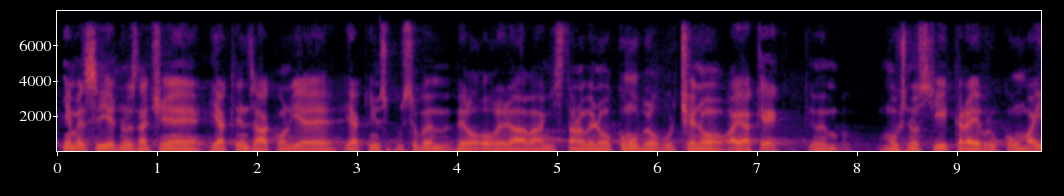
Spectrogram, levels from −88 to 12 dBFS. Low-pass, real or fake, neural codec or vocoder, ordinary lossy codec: 7.2 kHz; fake; codec, 16 kHz, 6 kbps, DAC; AAC, 48 kbps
